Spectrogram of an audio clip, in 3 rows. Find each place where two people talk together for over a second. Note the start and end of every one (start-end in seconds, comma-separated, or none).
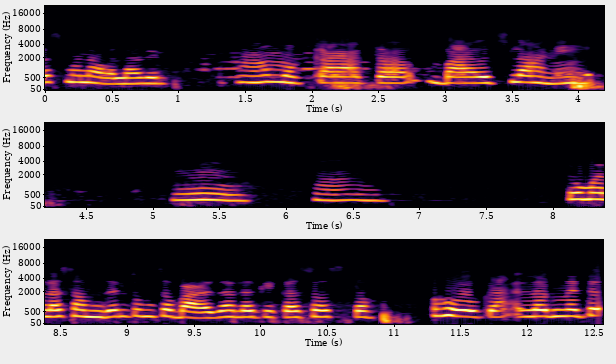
none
